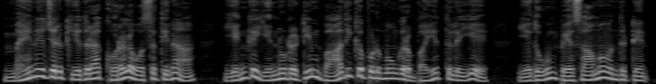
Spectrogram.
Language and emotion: Tamil, fearful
